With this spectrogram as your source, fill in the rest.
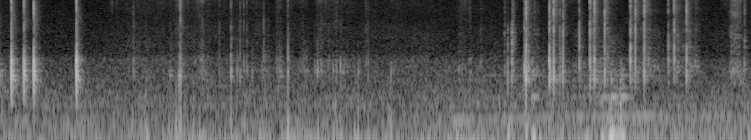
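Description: A smartphone with a glass screen in a mint-green silicone case is held in the hands while fingernails tap on the screen and case. Quick, sharp clicking taps come in irregular bursts over a low, steady background rumble, with a crinkly texture between the louder taps.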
